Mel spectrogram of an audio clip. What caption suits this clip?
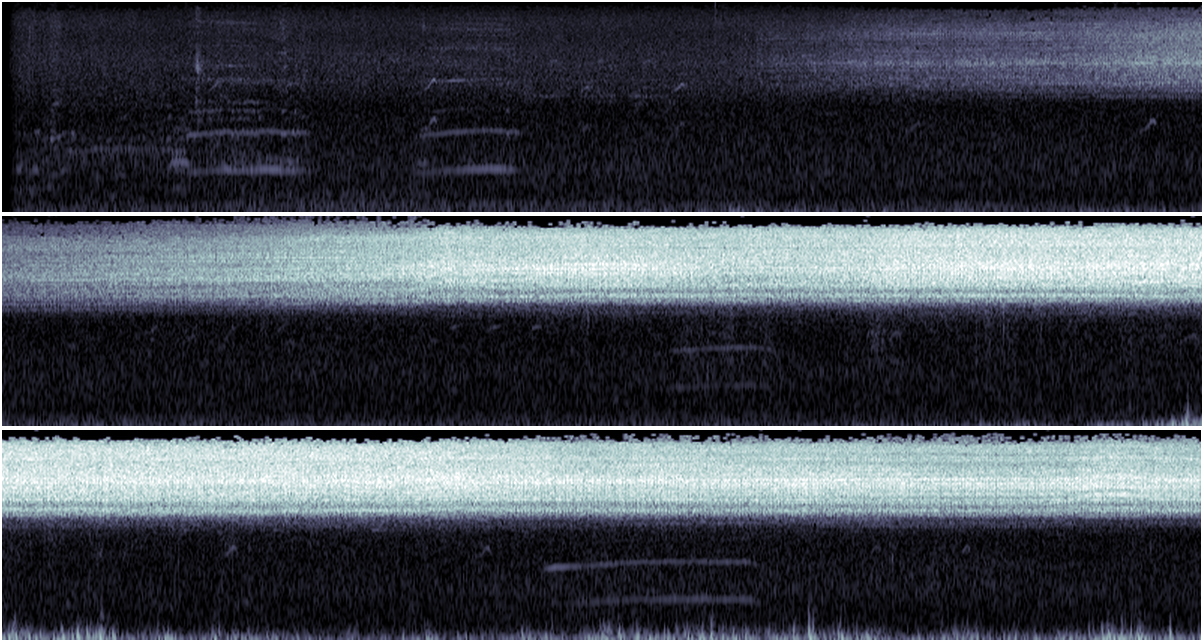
Soundscapes > Urban
Cicadas and gooses
Recorded in a park in Suzhou, China yesterday. You can hear the cicadas on the trees and the gooses by the pond.
birds, insects, nature, summer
